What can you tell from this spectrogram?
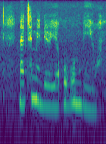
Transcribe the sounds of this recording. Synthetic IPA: natʰɛmɛndɛɺɔjaʔuβumbiːwa

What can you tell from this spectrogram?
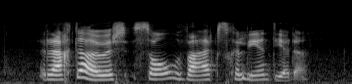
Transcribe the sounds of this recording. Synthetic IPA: ræχtəɦœwəssɑːlˠværksχəliəntɦiədə̰

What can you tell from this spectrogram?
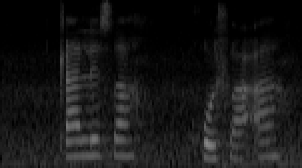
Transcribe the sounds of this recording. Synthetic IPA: t͡ɬalɪsa | ɣʊɬwaʔa

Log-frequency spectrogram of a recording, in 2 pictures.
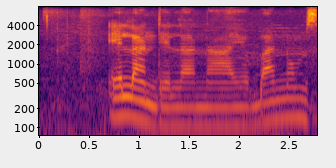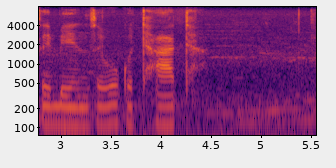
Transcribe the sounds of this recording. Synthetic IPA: ɛlandʱɛlanajɔɓanom̩sɛɓend͡zʱiwokʼutʰaːtʰḁ

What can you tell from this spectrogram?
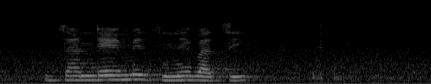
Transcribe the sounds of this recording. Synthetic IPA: d͡zandɛmɛd͡zinɛβad͡zi

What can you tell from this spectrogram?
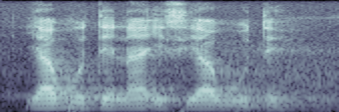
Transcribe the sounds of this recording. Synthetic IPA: jabudɛnaʔisijaβuːdɛ

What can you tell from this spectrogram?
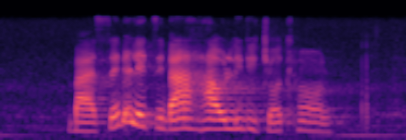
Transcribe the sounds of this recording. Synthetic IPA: basebelet͡sʼɪbaɦaʊlɪdid͡ʒɔt͡ɬʰʼɔːlɔ

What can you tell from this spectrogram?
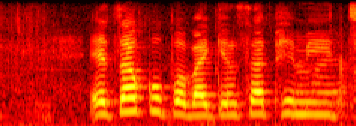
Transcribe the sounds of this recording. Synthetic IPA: ɪt͡sʼakʼʊpʼɔbakʼeŋ̩sapʰemiːtʰʼ

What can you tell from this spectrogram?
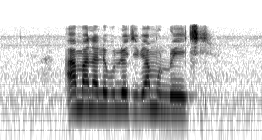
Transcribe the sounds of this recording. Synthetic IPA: a̰manalɪbʊlwet͡ʃʼibjamʊlweːt͡ʃʼi̥

